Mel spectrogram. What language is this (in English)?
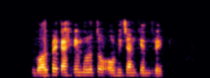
Bangla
